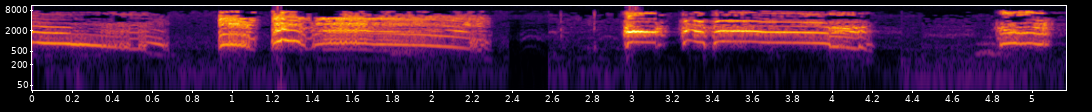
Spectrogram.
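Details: Dawn crowing by a rooster: two full, loud cock-a-doodle-doo crows about two seconds apart, each opening with short stuttered notes, then a short burst.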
